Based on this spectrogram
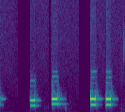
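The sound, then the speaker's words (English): Touch-tone phone keypad beeps as a meeting ID is entered to join a call: five short dual-pitched tones at uneven intervals, clear, with no voices. “I knew a guy in the military that if he heard this on your touchtone phone, enter your participant ID followed by pound.”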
